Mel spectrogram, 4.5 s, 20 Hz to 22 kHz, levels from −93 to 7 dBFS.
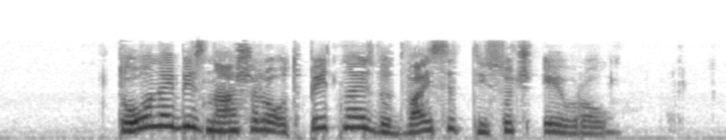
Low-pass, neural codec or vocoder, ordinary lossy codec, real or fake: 19.8 kHz; none; AAC, 24 kbps; real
